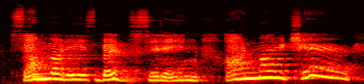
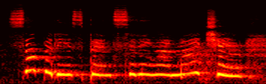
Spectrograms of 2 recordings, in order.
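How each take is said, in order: First: It is said in a rough, gruff voice. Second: It is said in a tiny, itty-bitty voice. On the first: "he said in his rough, gruff voice" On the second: "he said in his itty-bitty voice"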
